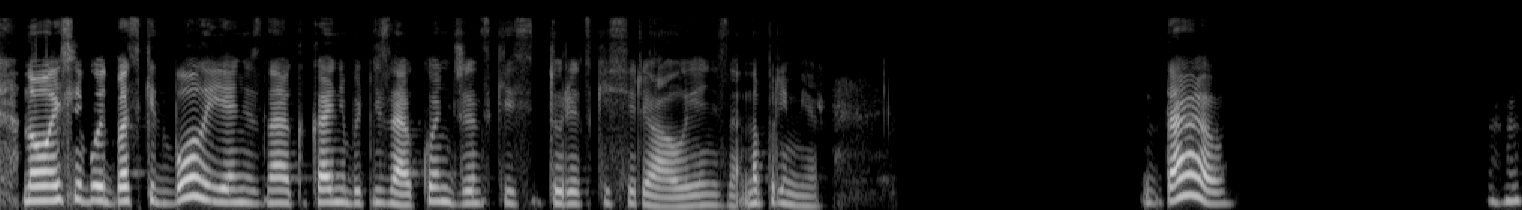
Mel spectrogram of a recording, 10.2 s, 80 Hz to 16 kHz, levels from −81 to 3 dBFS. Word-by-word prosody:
Но 245 +1 +7
если 265 +2 +3
будет 250 -2 +2
баскетбол 245 +5 +3
и, 270 - +2
я 225 -2 0
не 220 -1 -6
знаю, 215 0 -1
какая-нибудь, 220 -1 -1
не 220 - -7
знаю, 190 -4 +1
какой-нить, 235 +2 -5
женский 210 0 -8
се 240 +5 -23
турецкий 200 0 -6
сериал, 165 -7 -5
я 175 +2 -6
не 180 - -12
знаю. 175 +3 -14
Например. 195 -7 -8 2.1
Да, 245 +2 +3
у 200 - -19 1.7
Мгм, 240 +2 -11
215 Hz, 135 wpm, -22 LUFS, 200-240 Hz, 2.1 s, Но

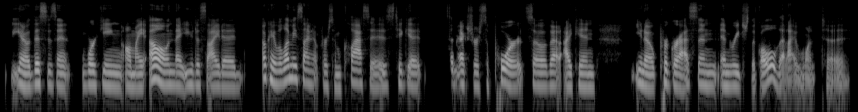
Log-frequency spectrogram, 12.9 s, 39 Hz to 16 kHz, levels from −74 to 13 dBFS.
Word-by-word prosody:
you - - -5
know, 150 - +4
"this 180 +2 +1
isn't 160 -2 -3 0.2
working 160 -2 0
on 155 - +3
my 150 +1 +1
own," 185 -7 +8
that 160 -2 0
you 170 +2 -3
decided, 155 -2 -1 0.3
"Okay, 235 -5 +3
well, 175 - -1
let 215 +2 +6
me 235 - +2
sign 185 -6 -1
up - - -10
for 165 - -6
some 145 -2 -8
classes 180 -2 -1
to 175 - -4
get 155 -1 -2 0.4
some 185 -1 -4
extra 165 -2 0
support 160 0 0
so 160 -2 0
that 165 0 +1
I - - +3
can," 150 -1 -3 0.5
you 195 -10 -3
know, 145 -3 +3
"progress 160 0 +1
and 165 -3 -2
and 160 0 0
reach 160 -2 -3
the - - -7
goal - - +3
that - - -1
I - - 0
want - - -6
to - - -7
160 Hz, 190 wpm, -25 LUFS, 155-175 Hz, 0.5 s, own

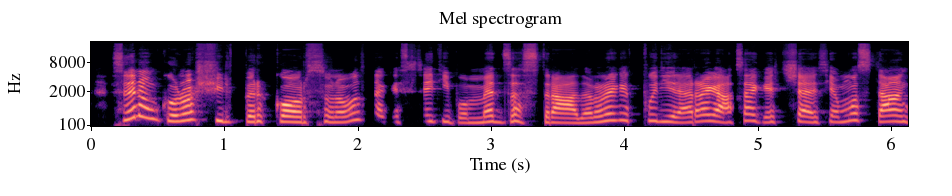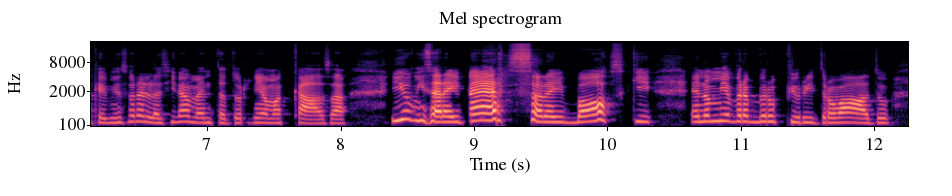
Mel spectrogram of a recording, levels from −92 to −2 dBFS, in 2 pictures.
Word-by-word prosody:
se - - 0
non 420 -4 -1
conosci 320 +1 +2
il 255 -4 -6
percorso, 260 -1 +2
una 240 0 -2
volta 335 0 -5
che 255 0 -12
sei, 285 0 -5
tipo, 255 -5 -9
a - - -6
mezza 255 +5 -1
strada, 220 -2 +1
non 255 +6 -1
è 325 - +4
che 320 -2 -5
puoi 310 0 -6
dire: 255 -4 -3
"A 230 - 0
raga 275 -2 +5
sai 305 +4 -1
che 240 +1 -4
c'è? 255 -1 0
Siamo 255 +6 -5
stanche, 270 -7 +1
mia 220 +1 -10
sorella 265 -3 -6
si 210 - -16
lamenta, 225 -5 -6
torniamo 210 +1 -8
a - - -10
casa". 190 0 -3 0.3
Io 335 +5 0
mi 315 -2 -3
sarei 255 -2 +4
persa, 325 +2 +5
nei 250 -1 -2
boschi, 275 +1 0 0.2
e 255 - -6
non 275 +1 -1
mi 295 - -2
avrebbero 270 -1 -2
più 255 -2 -9
ritrovato. 220 -2 -2
255 Hz, 215 wpm, -22 LUFS, 225-285 Hz, 0.3 s, raga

